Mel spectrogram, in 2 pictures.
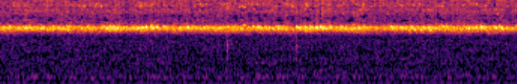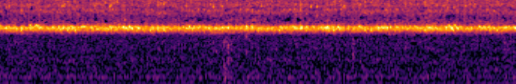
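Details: Farmed crickets in large numbers chirp as one steady, piercing high chorus without breaks, with a few brief clicks and a faint low hum in the background.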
